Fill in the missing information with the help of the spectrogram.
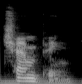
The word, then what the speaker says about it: champing: I was taught that the expression used champing, where champ rhymes with ramp in British English, and that it was describing a horse grinding its teeth on the bit in its mouth in frustration.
